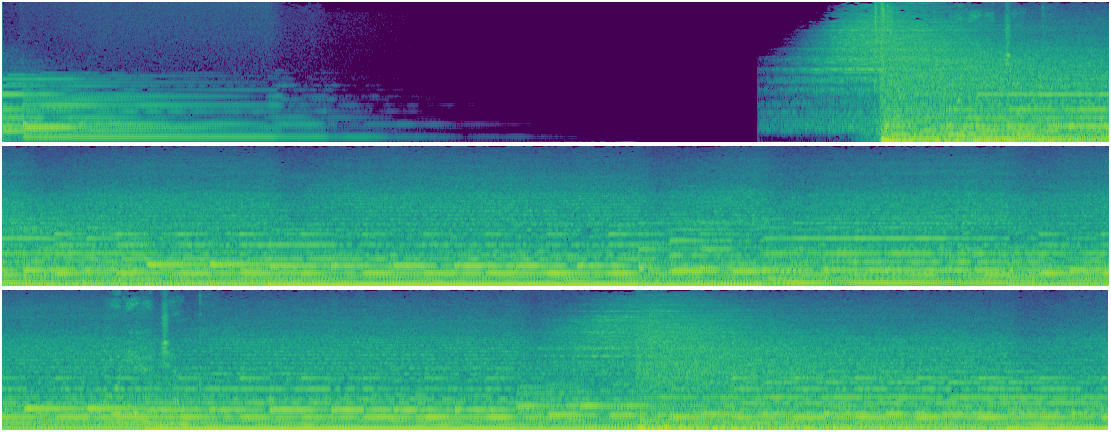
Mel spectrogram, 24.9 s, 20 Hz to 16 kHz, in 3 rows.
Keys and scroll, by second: 5.3 space, 12.8 space, 16.0 space, 18.6 space, 20.8 space, 24.1 space.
